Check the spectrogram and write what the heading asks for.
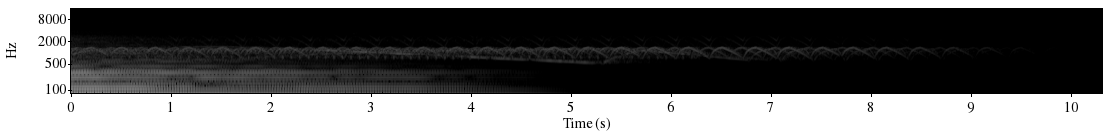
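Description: An emergency-vehicle siren warbling rapidly up and down, with a second siren tone sliding downward in the first few seconds. It fades away about nine seconds in. Underneath, the song's last sustained chord fades out by about five seconds.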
